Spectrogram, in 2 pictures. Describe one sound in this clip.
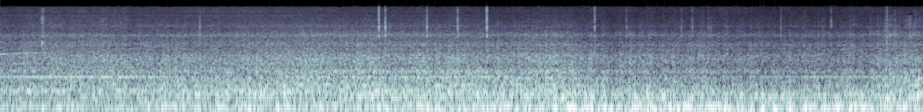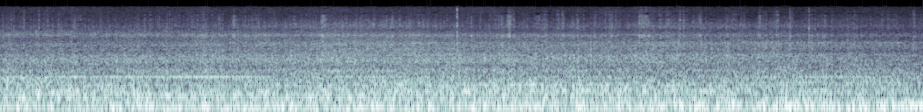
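Car wash machinery rumbles steadily from inside a car.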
